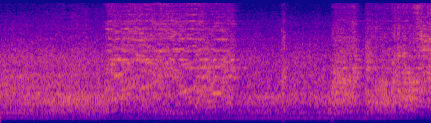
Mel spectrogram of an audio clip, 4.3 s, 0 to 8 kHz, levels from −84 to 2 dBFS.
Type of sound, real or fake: real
